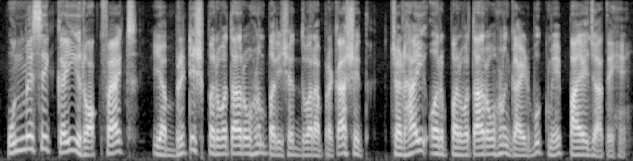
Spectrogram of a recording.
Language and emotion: Hindi, neutral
